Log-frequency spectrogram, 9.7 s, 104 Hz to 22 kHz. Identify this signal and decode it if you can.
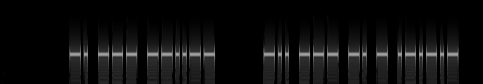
Morse code, heard as a keyed tone, about 17 wpm, 700 Hz. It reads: NO, DONT.
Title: 2x Word-Spacing - Sentences from Top 300 Words - 17wpm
